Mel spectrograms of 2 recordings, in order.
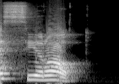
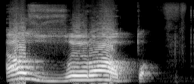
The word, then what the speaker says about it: الصراط: إما أن تكون بالسين الصراط كما قرأناها في المد، الصراط وصراط بالسين، أو تقرأ بالصاد اهدنا الصراط، أو تقرأ بالصاد المشمة زايا، مشمة حرف الزاي، يبقى الصراط، الصراط بالصاد، الصراط، الصراط، تشبه الظاء المصرية. احنا لما بنيجي ننطقها ظاء في المصري في العامي بننطقها ظاء ظاء، لا نخرج اللسان، نقول ظاء ظاء، هي تشبه هذه مع الاستعلاء وإطباق الصاد، فيرتفع اللسان بالكلية إلى أعلى ويشم الزاي، وسيأتي تفصيل ذلك.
